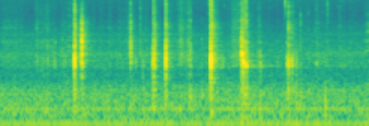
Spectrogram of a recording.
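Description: Plastic parts click and rattle as hands turn a roller shaft.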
